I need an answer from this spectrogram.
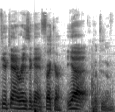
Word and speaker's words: Fekir: Fekir. Yeah. How do you pronounce it? The coach? No, man. Fekir.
